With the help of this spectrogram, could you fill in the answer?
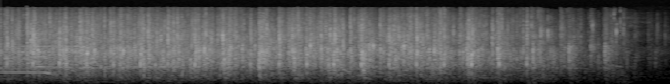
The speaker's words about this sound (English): Let's give the single parents a hand clap.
